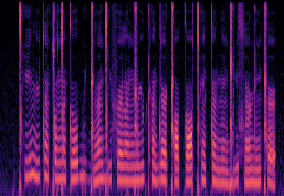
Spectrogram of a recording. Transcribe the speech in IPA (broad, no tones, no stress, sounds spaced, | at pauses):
ǀʰ i n̪ y t œ̃ ǀ o ŋ͡ǀ ə̃ t̪ o b i ɡ͡ǁ œ̃ ɡ͡ǀ i f œ l ə̃ ŋ͡ǁ y ʈʰ ə̃ d œ ǁ ɔ t̪ ɔ ǀʰ ẽ t ə̃ n̪ ẽ ɡ͡ǁ i s œ̃ ɖ ĩ ǁ œ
